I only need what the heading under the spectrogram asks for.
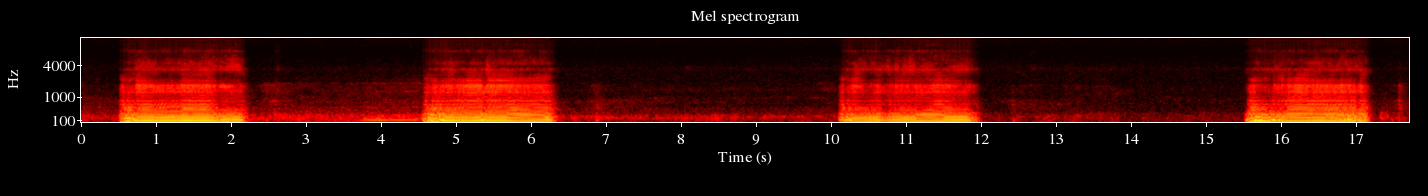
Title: Snoring bulldog nap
